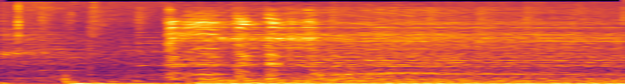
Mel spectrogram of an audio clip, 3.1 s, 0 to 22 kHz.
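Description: A 1990 Honda CR-X Si-R engine starts up in the Roblox game Greenville, with a brief crank followed by a steady, loud idle that holds close and alone.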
